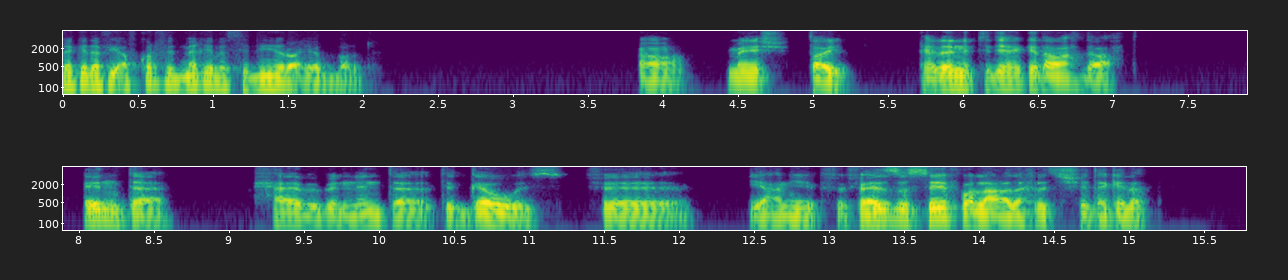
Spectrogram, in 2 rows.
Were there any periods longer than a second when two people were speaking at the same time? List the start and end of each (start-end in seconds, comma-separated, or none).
none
